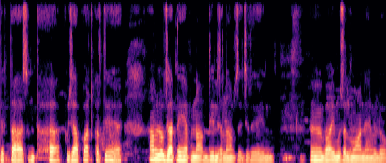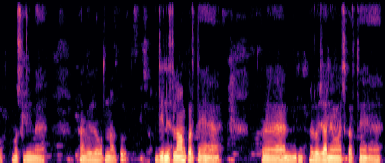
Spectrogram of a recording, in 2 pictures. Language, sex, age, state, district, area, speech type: Urdu, female, 30-45, Bihar, Khagaria, rural, spontaneous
